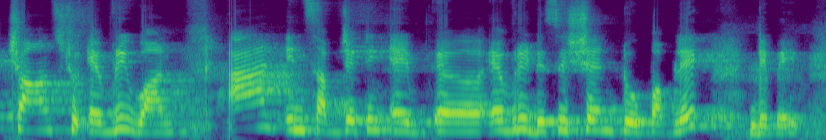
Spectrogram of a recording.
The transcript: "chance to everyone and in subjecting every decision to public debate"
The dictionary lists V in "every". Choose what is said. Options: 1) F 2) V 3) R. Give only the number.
2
